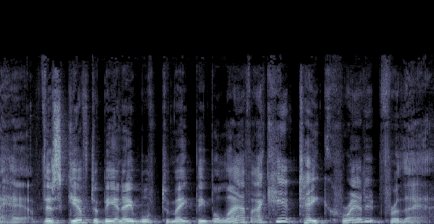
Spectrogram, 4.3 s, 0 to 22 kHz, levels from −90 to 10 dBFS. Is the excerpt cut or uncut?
uncut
